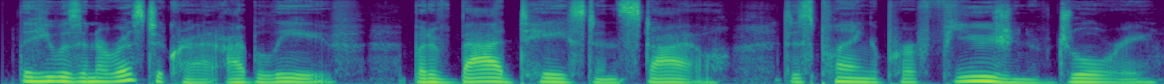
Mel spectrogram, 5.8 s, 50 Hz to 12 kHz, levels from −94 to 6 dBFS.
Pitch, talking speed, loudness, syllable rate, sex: 145 Hz, 185 wpm, -17 LUFS, 6.0 syllables/s, female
